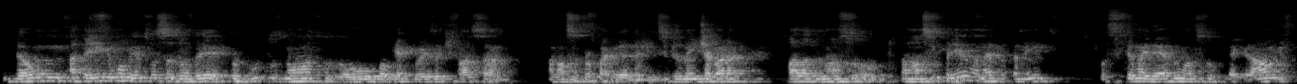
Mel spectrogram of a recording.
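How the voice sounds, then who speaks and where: A mid-pitched male voice talks in a loose, conversational way and keeps checking in with the audience. He sounds far from the mic, and the space behind him is very echoey. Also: fairly even intonation, moderate pace, mellow. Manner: casual, with tag questions like "né?". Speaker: company representative introducing the speaker. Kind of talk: brief company introduction.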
